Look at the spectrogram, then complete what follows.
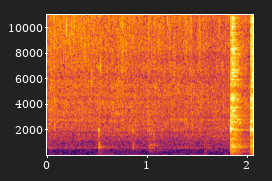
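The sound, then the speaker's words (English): A steady, quiet sizzle of onions frying in oil in a pan, a soft crackling hiss throughout, broken near the end by a loud burst of scraping as the pan is stirred. “I don't know about you guys, but I've always loved the smell of frying onions.”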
